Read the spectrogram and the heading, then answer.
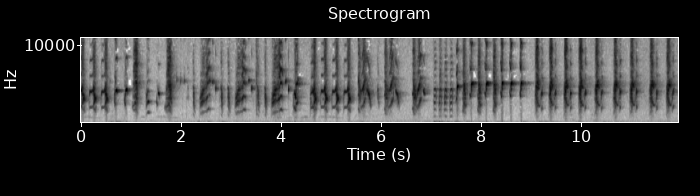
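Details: Rough 'tembakan' masteran for competition songbirds: dense, sharp high chips delivered in quick succession, interrupted by fast trilled bursts before the rapid chipping continues.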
